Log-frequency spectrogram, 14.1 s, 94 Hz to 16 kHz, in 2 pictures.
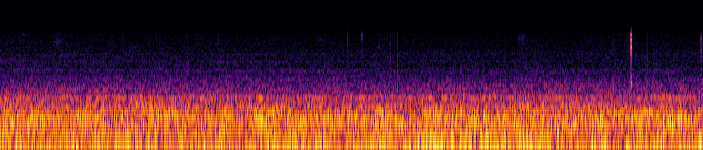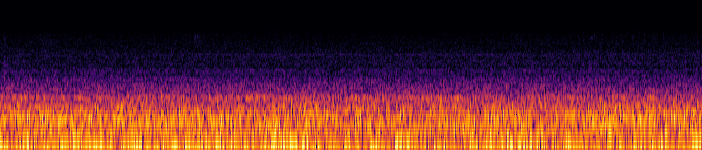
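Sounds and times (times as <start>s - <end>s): low rumble and hum: 0.0s - 14.0s.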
